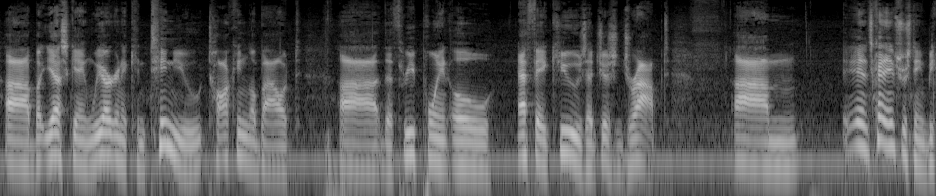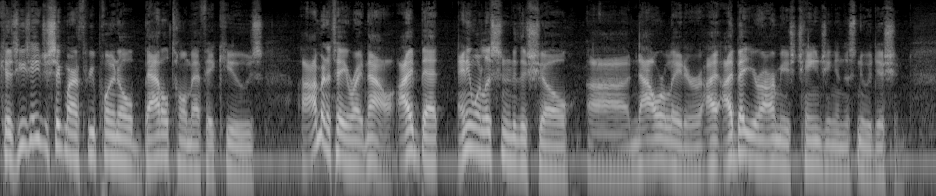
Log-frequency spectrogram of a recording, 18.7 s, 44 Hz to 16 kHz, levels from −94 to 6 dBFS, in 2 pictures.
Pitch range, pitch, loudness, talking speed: 110-135 Hz, 120 Hz, -27 LUFS, 200 wpm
